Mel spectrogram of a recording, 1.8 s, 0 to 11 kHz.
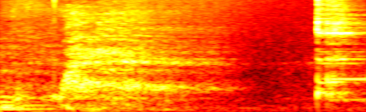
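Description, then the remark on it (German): Wine glasses holding Sul Vulcano, a 2016 Italian white wine from Etna in Sicily, clink together in a toast: a bright ringing chime that sustains with clear high harmonics, following a softer earlier clink and quiet background voices. “Nimm die Gläser mit.”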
